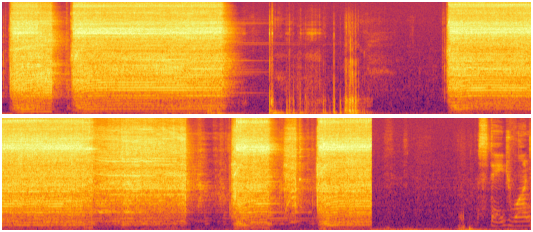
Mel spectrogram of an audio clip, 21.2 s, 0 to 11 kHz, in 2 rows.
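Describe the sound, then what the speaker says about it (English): A power drill bores a ring of holes around the catalytic converter of a 2024 Harley-Davidson Road Glide. Loud sustained bursts of several seconds each are broken by pauses and short lighter runs. "I'm just going to drill around the outside just like that."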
